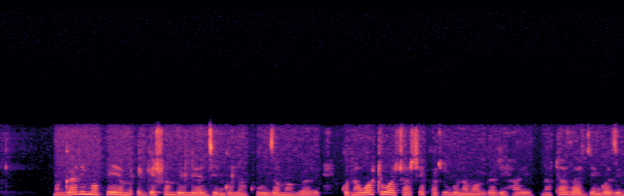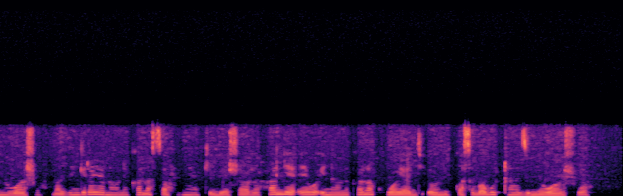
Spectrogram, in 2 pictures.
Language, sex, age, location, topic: Swahili, female, 25-35, Nairobi, finance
